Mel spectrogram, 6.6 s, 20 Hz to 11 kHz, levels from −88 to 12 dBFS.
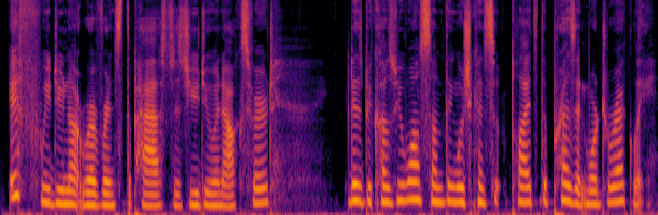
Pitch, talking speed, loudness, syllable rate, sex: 210 Hz, 235 wpm, -17 LUFS, 6.9 syllables/s, female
